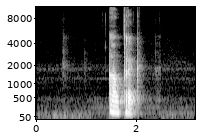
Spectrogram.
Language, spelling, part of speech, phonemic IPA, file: Dutch, aantrek, verb, /ˈantrɛk/, Nl-aantrek.ogg
- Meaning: first-person singular dependent-clause present indicative of aantrekken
